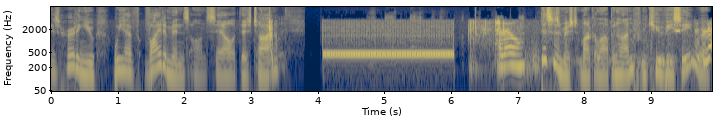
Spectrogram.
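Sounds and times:
speech: 0:00.0 - 0:03.7, 0:06.7 - 0:09.9
telephone dial tone after hang-up: 0:04.1 - 0:06.1.

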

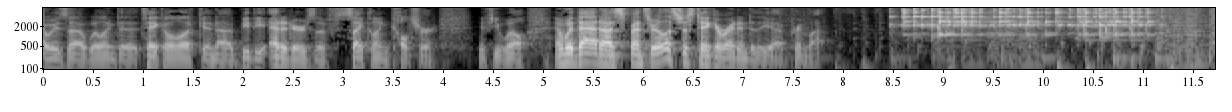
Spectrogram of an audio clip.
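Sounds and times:
speech: 0:00.0 - 0:07.9
bell ringing: 0:08.5 - 0:11.6.

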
